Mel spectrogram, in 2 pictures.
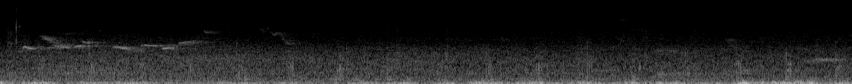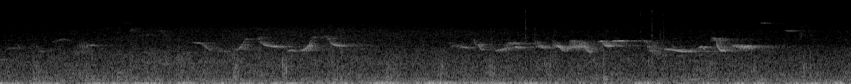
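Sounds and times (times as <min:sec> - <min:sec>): songbird singing: 0:00.0 - 0:03.3, 0:08.0 - 0:17.0.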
